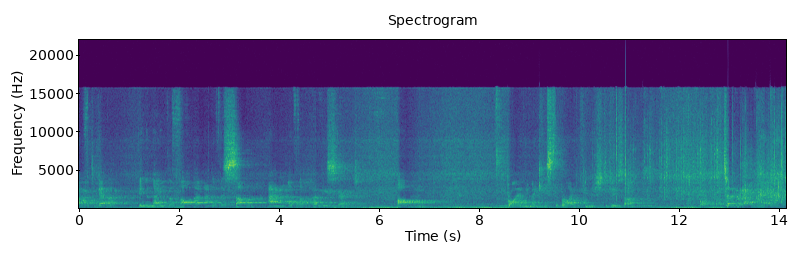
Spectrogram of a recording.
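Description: An older man speaks calmly in a large echoing hall.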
